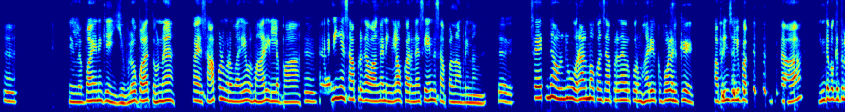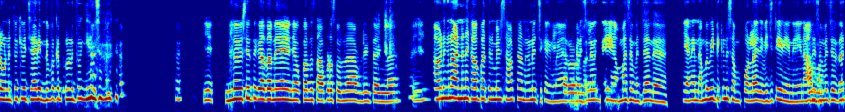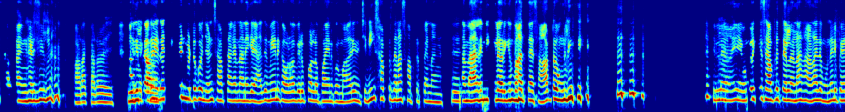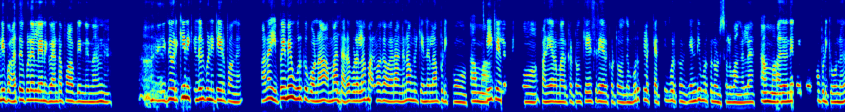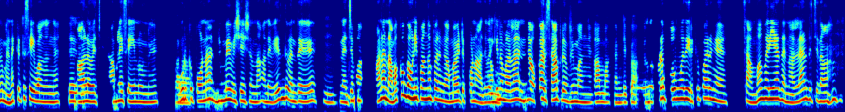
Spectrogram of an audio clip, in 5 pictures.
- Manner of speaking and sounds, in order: tapping; distorted speech; laughing while speaking: "சாப்பிடுறதான் இருக்கு ஒருமாரி இருக்கும் போல இருக்கு"; laugh; laugh; laughing while speaking: "வச்சா"; other noise; mechanical hum; laughing while speaking: "அவனுங்களும் அண்ணன காப்பாத்தணுமேன்னு சாப்ட்டானுன்னு வச்சுக்கோங்களேன்"; in English: "வெஜிடேரியனு"; laughing while speaking: "நாங்க சமைச்சது தான் சாப்பி்டாங்க கடைசில"; laughing while speaking: "நான் மேலருந்து கீழ வரைக்கும் பார்த்தேன். சாப்ட்ட உங்களுக்கே"; laugh; unintelligible speech; in English: "ஸ்வீட்ல"; laughing while speaking: "நல்லா இருந்துச்சுதான்"
- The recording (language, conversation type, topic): Tamil, podcast, அம்மா நடத்தும் வீட்டுவிருந்துகளின் நினைவுகளைப் பற்றி பகிர முடியுமா?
